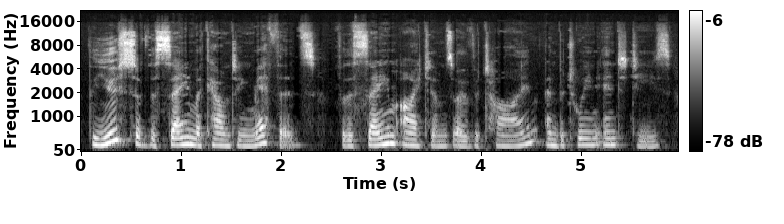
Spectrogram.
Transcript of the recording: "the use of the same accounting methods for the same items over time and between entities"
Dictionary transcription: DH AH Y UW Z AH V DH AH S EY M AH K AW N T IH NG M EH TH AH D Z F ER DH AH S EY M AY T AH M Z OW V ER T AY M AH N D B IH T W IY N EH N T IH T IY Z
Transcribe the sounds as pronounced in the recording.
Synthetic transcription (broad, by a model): DH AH Y UW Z AH V DH AH S EY M AH K AW N T IH NG M EH TH AH D Z F ER DH AH S EY M AY T AH M Z OW V ER T AY M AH N B IH T W IY N EH N T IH T IY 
